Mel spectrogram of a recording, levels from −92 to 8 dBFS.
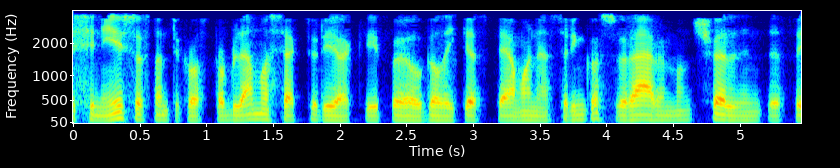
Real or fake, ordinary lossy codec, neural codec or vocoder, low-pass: fake; MP3, 32 kbps; codec, 16 kHz, 0.3 kbps, FocalCodec; 3.6 kHz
